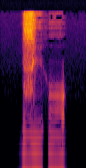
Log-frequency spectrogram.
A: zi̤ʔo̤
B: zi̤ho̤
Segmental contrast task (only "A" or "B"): A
